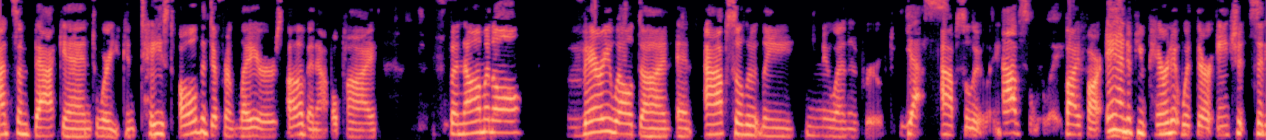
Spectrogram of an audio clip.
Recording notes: back in the car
